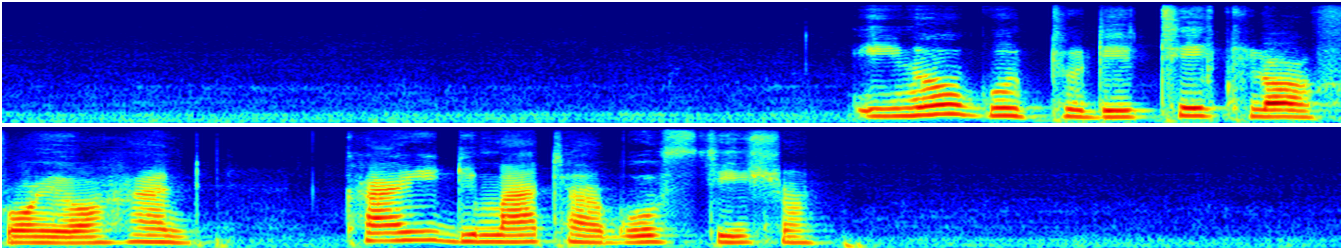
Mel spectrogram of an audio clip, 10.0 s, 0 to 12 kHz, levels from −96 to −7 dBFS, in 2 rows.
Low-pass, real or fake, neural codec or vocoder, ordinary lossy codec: 10.8 kHz; fake; codec, 44.1 kHz, 2.6 kbps, SNAC; none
